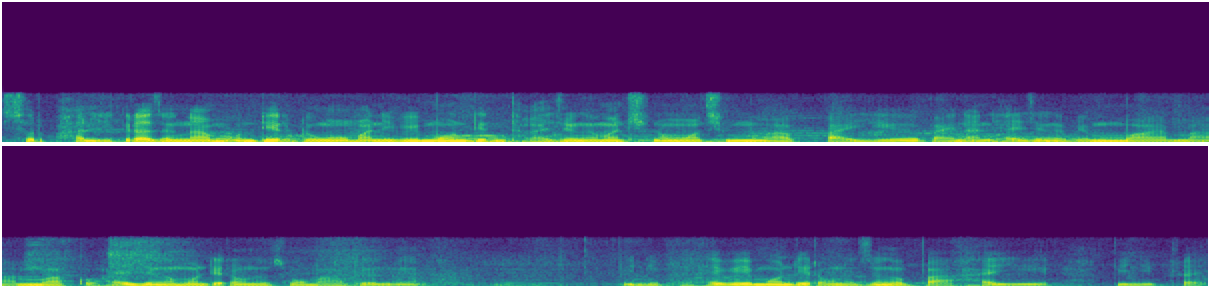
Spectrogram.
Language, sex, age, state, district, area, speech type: Bodo, female, 45-60, Assam, Chirang, rural, spontaneous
